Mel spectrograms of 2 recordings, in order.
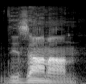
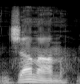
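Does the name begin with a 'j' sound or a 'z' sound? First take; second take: z sound; j sound. First: The name begins with a 'z' sound. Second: The name begins with a 'j' sound. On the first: The speaker calls it wrong. "not Zanan. that's the way I was saying it before" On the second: The speaker calls it right. "it's pronounced"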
